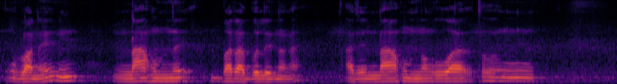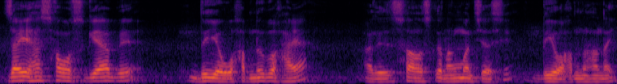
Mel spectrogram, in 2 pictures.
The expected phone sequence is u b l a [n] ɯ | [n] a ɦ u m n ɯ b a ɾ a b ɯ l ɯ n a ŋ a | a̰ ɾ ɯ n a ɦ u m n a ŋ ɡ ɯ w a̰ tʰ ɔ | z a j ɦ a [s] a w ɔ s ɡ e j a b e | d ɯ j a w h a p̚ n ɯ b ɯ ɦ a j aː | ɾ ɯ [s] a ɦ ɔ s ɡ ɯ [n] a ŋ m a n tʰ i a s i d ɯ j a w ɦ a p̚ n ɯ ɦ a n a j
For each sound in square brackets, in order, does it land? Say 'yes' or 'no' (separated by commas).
yes, yes, yes, yes, yes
